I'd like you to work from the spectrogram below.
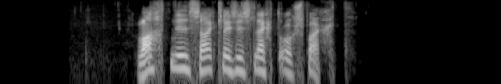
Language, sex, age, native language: Icelandic, male, 50-59, Icelandic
